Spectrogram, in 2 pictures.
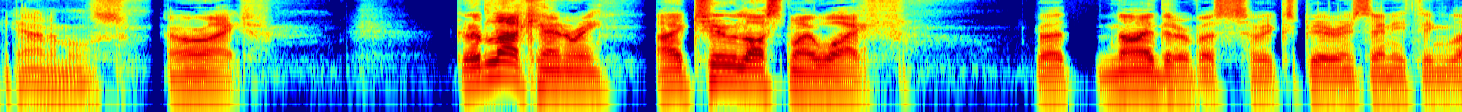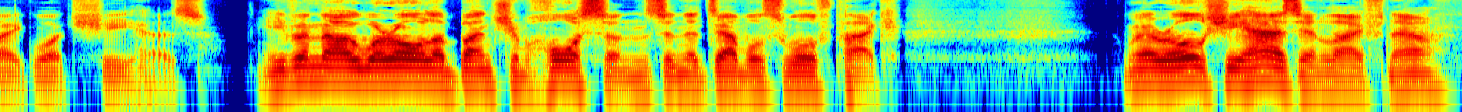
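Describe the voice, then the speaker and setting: A man voicing a blunt, steady mercenary captain in a video game, gruff and plain-spoken, recorded in a dry studio booth. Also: on the low side, moderate pace, no room sound. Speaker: mercenary leader.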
